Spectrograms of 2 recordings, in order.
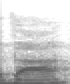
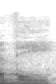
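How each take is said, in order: First: Unstressed "the", rhyming with duh; THE as thuh. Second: Unstressed "the", rhyming with see; THE as thee. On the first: Teacher contrasting the two normal forms, "the" as thuh. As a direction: say "the" plainly as thuh. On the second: Teacher contrasting the two normal forms, "the" as thee. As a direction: say "the" plainly as thee. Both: Shown as a demonstration. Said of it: "we're gonna say it normally".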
